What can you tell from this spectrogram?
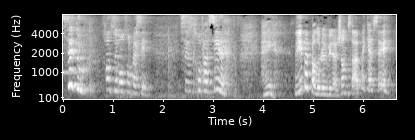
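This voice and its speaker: A high-voiced woman leads a workout, counting out reps and cheerfully checking on her class as she exercises. She sounds a little distant from the mic in an echoey indoor room, with faint ambience behind her. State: moving while exercising. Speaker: fitness coach. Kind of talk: live workout instruction.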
